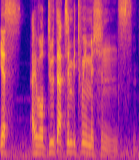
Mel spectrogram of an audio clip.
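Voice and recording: A man's put-on character voice at a fairly high pitch, with clear background noise. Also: moderate pace.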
